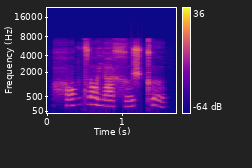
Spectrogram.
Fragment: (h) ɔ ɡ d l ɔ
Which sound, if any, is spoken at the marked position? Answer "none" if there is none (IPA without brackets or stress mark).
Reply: h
